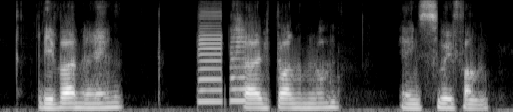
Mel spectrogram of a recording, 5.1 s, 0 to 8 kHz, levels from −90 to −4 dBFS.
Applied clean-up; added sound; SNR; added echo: neural diffusion model UNIVERSE++.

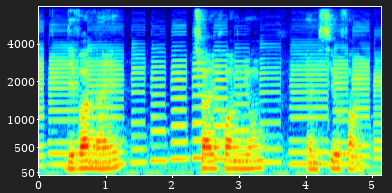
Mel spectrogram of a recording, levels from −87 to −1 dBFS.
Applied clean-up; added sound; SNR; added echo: none; Wind instrument, woodwind instrument; 7 dB; none.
